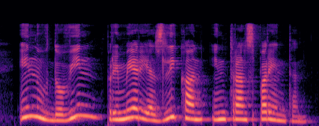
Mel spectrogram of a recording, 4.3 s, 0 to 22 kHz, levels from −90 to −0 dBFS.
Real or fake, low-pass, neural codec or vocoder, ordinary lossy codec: real; 9.9 kHz; none; none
